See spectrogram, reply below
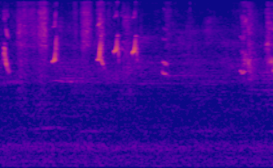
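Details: Baby chicks outdoors give a handful of sharp, high, downward-sliding peeps spaced a fraction of a second apart, with soft rustling and low background noise.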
